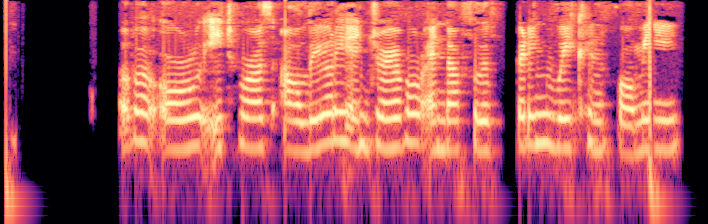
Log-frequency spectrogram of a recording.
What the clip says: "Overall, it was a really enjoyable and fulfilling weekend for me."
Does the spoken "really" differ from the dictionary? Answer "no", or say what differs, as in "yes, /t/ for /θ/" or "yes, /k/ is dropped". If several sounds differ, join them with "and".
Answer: yes, /l/ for /ɹ/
